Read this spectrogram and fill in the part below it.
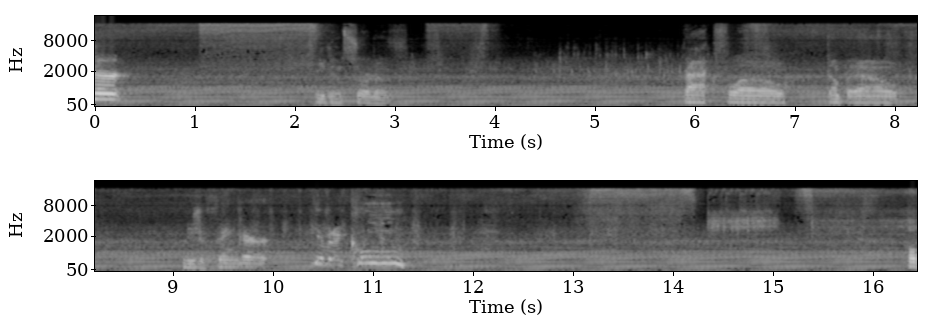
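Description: An airbrush hisses softly as it sprays paint in short bursts.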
